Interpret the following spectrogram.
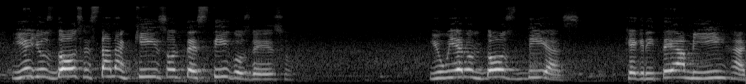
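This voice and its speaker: A middle-aged woman preaching a sermon and telling her own testimony, earnest, swinging from hushed confessions to emphatic declarations. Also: sits high, a little hiss or hum.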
